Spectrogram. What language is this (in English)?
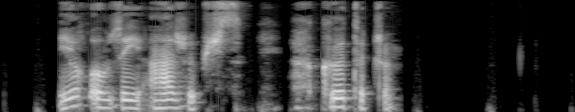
Abkhazian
